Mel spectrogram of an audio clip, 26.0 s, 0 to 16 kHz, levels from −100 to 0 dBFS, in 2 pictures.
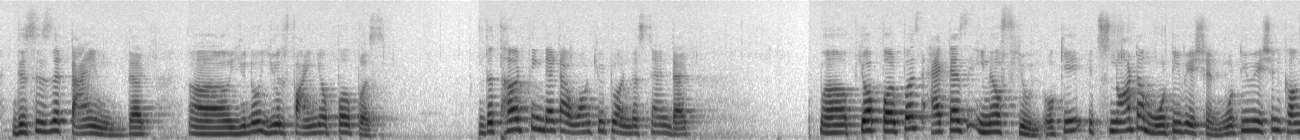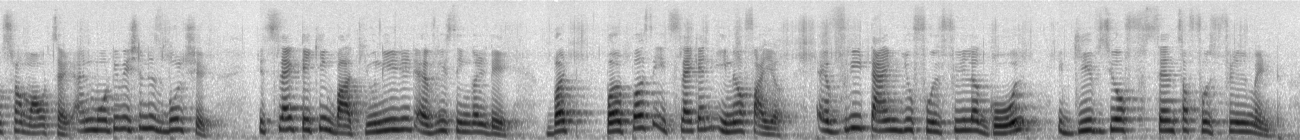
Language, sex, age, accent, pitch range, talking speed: English, female, 20-39, Indian, 195-255 Hz, 170 wpm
